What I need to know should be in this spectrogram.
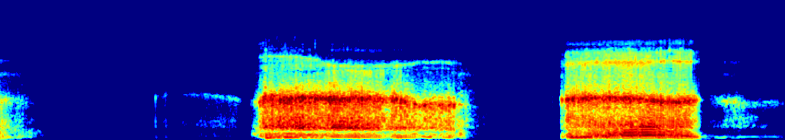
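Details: Two very loud, harsh rattling snores separated by short quiet gaps in a person with severe obstructive sleep apnea.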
